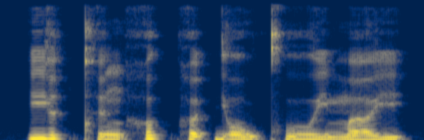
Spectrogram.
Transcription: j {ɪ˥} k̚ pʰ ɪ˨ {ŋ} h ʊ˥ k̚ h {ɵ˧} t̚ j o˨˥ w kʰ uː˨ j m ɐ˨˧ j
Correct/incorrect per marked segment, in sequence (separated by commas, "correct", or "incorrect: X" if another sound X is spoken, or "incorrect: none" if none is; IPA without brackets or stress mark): correct, correct, incorrect: ɵ˨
